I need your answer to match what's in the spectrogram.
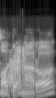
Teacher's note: dal sukun bacaan kolkolah ya, dibaca memantul, ditampakkan pantulannya.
